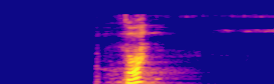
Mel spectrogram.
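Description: A young man speaks briefly and softly.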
